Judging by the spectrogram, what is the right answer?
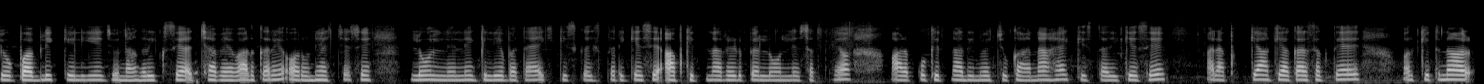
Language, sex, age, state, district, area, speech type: Hindi, female, 18-30, Uttar Pradesh, Sonbhadra, rural, spontaneous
